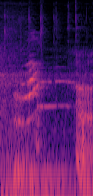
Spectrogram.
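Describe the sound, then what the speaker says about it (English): A single drawn-out meow from a cat named Jellie, fairly close and rising then falling in pitch, with faint room noise around it. "Jellie, stop meowing."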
